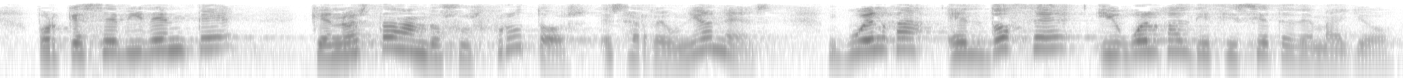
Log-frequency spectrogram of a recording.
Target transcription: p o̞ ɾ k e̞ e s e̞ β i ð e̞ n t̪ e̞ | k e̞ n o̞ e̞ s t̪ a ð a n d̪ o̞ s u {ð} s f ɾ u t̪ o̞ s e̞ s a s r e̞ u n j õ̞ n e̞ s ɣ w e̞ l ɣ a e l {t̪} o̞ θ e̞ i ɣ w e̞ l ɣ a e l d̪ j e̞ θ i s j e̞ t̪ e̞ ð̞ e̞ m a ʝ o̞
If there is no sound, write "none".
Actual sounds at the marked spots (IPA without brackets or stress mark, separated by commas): none, d̪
